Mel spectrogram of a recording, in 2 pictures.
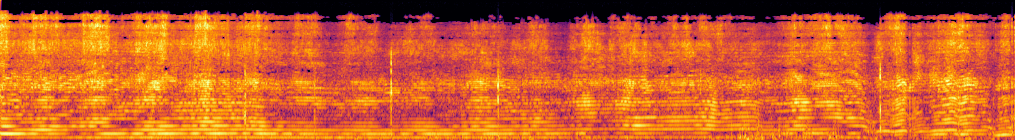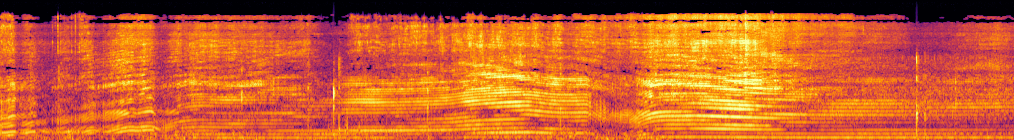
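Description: A small propeller engine drones overhead, its pitch rising and falling as the aircraft turns and dives.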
